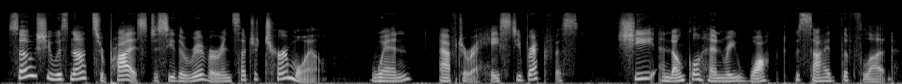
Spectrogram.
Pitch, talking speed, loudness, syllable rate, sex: 195 Hz, 175 wpm, -21 LUFS, 4.8 syllables/s, female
